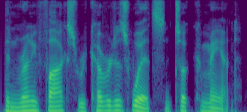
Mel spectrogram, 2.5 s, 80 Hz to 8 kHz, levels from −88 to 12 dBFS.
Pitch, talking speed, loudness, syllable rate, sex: 110 Hz, 220 wpm, -19 LUFS, 6.0 syllables/s, male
